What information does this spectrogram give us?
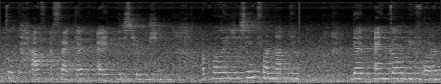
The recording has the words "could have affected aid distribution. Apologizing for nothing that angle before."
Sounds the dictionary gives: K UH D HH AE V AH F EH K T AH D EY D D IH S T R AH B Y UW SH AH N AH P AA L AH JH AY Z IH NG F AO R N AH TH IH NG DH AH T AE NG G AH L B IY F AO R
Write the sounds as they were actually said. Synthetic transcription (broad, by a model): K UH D HH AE F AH F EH K T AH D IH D D IH S T R AH B Y UW SH AH N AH P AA L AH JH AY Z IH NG F AO R N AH T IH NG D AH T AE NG G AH L B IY F AO R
